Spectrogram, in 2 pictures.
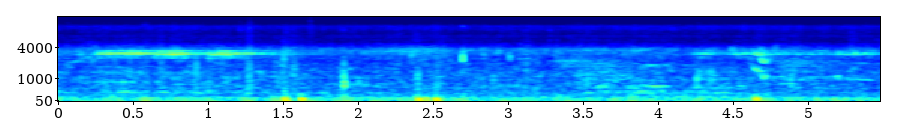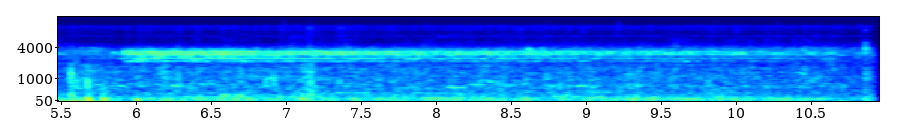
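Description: A cat chewing on a whole raw fish, with scattered soft knocks and thumps in the first half. A steady high buzz comes in briefly near the start and again from about six seconds in.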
